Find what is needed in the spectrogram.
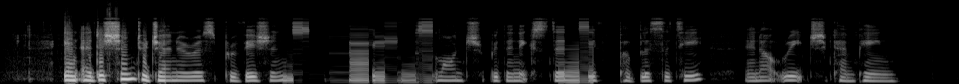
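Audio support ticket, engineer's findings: Microphone overload, 0.64 to 1.65 s: harsh crackle on the loudest peaks, which run about 7 dB past the converter's limit, with roughly 7% of samples flat-topped. Likely an input gain set too high at the mic or converter. The distortion follows the peaks, unlike codec smearing.

Microphone volume stepped down at 0.66 s (about -2 dB) and 1.65 s (about -8 dB): an abrupt drop in level, with the background falling along with the voice. This is likely automatic gain control reacting to the clipping. A noise gate would instead cut only the pauses, and a fade would be gradual, not a single step.

Robotic sound from repeated short buffers, 2.83 to 4.36 s and 5.59 to 5.93 s: a rigid metallic buzz at 93.8 Hz, with essentially all of the audio repeated. The likely cause is a starved playback or capture buffer looping its last block, which fits a block of about 10.7 ms. 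Unlike clipping, the buzz holds a fixed pitch independent of the signal's loudness.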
